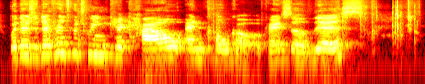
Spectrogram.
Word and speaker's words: cacao: a huge difference but there's a difference between cacao and cocoa okay so this is cacao see how it's spelled c-a-c-a-o and i think i've got coco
